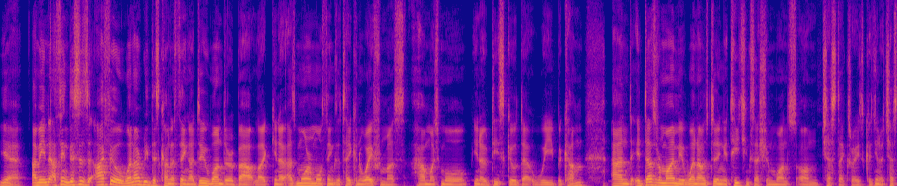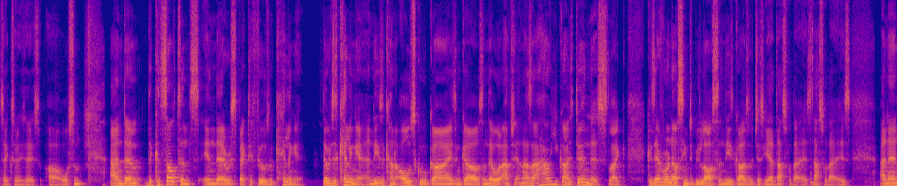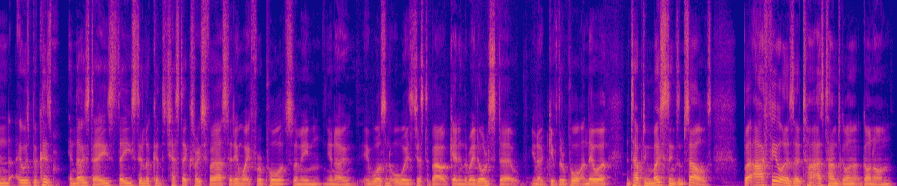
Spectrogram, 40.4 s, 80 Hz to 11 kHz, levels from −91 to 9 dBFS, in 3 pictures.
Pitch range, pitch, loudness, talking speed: 110-135 Hz, 120 Hz, -22 LUFS, 280 wpm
